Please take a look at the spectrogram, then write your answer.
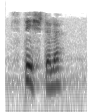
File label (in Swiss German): "dischdele", alsace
